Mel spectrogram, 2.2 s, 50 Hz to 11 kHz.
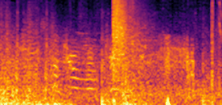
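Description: Gunfire in Battlefield 4, a dense crackle of rapid shots with a few sharper louder cracks, busy and close amid other battle noise, with voices heard in the mix.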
